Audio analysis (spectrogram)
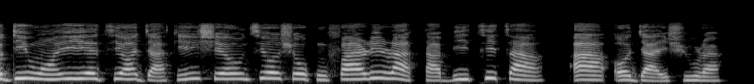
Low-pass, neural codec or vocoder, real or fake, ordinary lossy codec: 7.2 kHz; codec, 16 kHz, 8 kbps, FreqCodec, larger model; fake; MP3, 64 kbps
